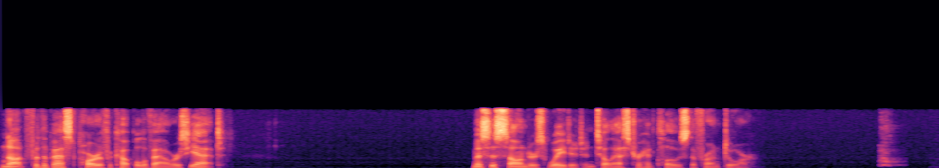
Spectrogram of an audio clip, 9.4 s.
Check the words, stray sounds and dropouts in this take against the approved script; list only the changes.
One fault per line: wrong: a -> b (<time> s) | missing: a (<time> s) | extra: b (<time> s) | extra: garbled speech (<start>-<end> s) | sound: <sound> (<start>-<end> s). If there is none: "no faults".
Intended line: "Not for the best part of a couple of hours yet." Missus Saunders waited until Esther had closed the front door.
sound: bark (8.8-9.1 s)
